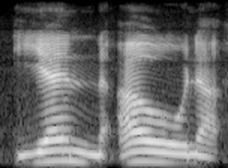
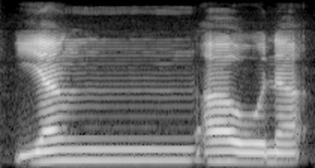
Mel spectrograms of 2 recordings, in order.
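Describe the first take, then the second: First: The n is pronounced as a clear n. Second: The n is pronounced as an ng sound.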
